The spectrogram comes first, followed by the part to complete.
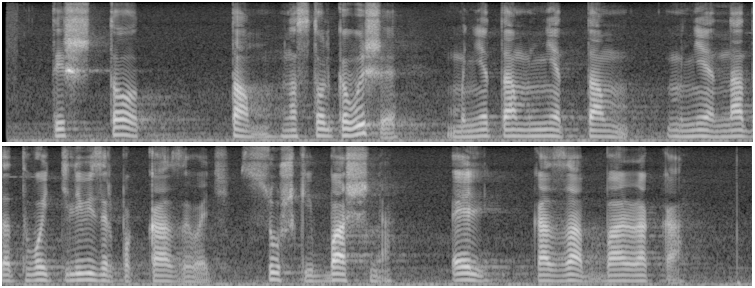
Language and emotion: Russian, neutral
